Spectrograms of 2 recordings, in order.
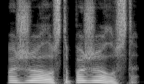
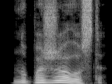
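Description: First: Put-on high whiny childish begging. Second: High pleading plea. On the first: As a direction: wheedle like a little kid. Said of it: "заклянчила жалобным голосом". (жалобное детское клянченье) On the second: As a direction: beg sweetly, higher. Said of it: "умоляюще заглянула". (умоляющая просьба) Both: A narrator's reading.

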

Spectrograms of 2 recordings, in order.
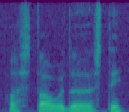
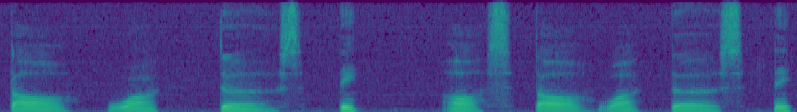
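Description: First: Said in the usual way. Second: Ostawadusty stretched out very slowly; very slow pronunciation. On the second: Shown as a demonstration. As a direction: drag Ostawadusty out for the learner. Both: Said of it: "it's pronounced like this".

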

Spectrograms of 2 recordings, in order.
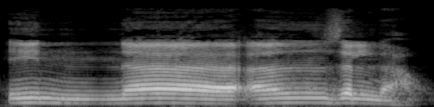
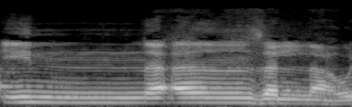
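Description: First: إنا أنزلناه with held nasal n and a long final a in إنا; long alif. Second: إن أنزلناه with a held nasal n and a short a after it; missing long alif. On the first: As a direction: slowly hold the n, then stretch the alif of إنا. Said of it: "لا بد من مد الألف". (إنا أنزلناه بغنة ومد الألف حركتين) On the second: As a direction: hum the n of إن, then go straight into أنزلناه. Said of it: "لعل البعض يقرأها". (غنة في إن ثم أنزلناه دون مد الألف) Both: Shown as a demonstration.

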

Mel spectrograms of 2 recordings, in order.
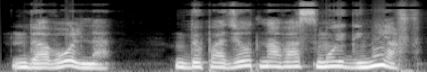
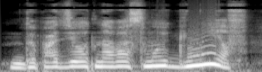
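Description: First: Louder, slow booming wrath; a hint of booming divine anger; wrathful God. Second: Louder, slow, with гнев hit hard; fierce booming curse. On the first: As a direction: thunder down the curse. God's wrath proclaimed. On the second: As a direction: growl the curse slowly, fierce. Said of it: "свирепым голосом повторила Ханна". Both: A narrator's reading.

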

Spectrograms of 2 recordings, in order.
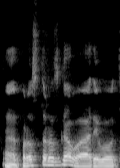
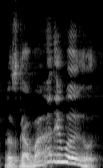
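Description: First: Said in the usual way. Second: Slow, higher disbelieving echo; incredulous. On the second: Acted. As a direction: repeat it in disbelief.

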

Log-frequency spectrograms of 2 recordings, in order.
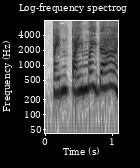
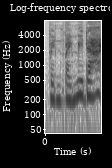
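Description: First: Louder, higher cry of disbelief; raised voice climbing at the end; rising disbelief. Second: Softly murmured to herself in disbelief; dazed murmur. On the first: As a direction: push it up into a protest. Disbelief mounts after the murmur. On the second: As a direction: murmur it absently, barely addressing anyone. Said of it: "ดารินพึมพำออกมา". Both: A narrator's reading.

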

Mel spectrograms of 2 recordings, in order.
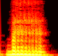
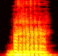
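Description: First: Trilled lip shudder; shuddering brr. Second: Short trilled shudder, less forceful; echoed brr. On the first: Acted. Client recoiling from mathematics, shuddering brr. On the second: A narrator's reading. Narrator echoing the client's shudder, brr. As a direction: echo the shudder sound. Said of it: "повторила я".

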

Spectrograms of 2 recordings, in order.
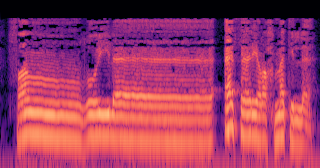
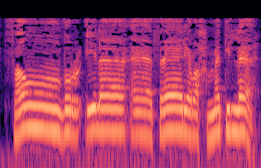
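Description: First: أثر recited "athari", both a's short; long إلى, then a short quick أثر; singular without alifs. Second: آثار recited "aathaari", both a's long; higher-pitched recitation, آثار with two long vowels; plural with alifs. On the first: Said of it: "بلا ألف بعد الهمزة والثاء". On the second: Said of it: "قرأ ورش كلمة آثار". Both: Shown as a demonstration.

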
